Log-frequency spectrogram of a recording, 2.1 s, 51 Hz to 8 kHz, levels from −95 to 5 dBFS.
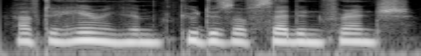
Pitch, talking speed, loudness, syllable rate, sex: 190 Hz, 200 wpm, -15 LUFS, 5.7 syllables/s, female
